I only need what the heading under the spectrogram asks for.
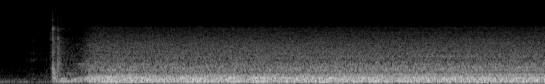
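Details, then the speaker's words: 2005 Boge 40 HP variable-speed compressor, 79131 run/1909 loaded hours, starting and running up toward about 105 psi before the motor winds back down: click, then a smooth even roar building and holding steady, no knocks; normal run-up. "you'll be able to hear the motor whine back down once it gets up to pressure where around 105"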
